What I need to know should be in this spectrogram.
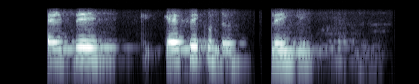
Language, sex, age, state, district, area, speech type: Hindi, female, 30-45, Uttar Pradesh, Varanasi, rural, conversation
